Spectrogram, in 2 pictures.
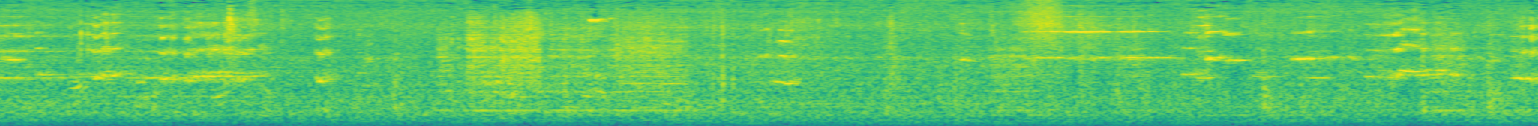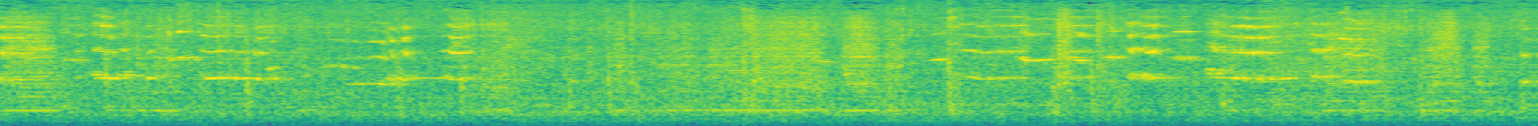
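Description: Passenger train running along the track, heard close up from the open step area between cars: steady rumble and rail clatter, with short high squeals from the wheels on the rails coming again and again.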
